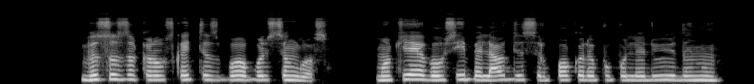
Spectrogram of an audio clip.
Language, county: Lithuanian, Alytus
